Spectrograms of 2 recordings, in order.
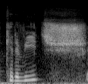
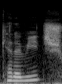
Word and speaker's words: Katowice: IEM Katowice, I believe is how it's pronounced.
